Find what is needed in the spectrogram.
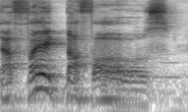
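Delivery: loud, booming god voice. Narrator voicing Orkton inside Helga's head, booming Orkton voice. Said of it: "a booming voice of Orkton just reverberating in her head".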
